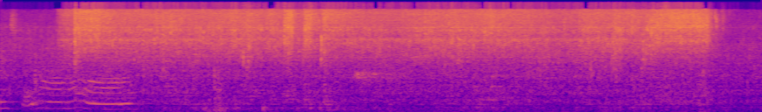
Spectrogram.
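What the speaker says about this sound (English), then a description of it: "let me wash my hands" Water runs from a tap into a sink while someone washes their hands in a home kitchen. The flow is a steady, close hiss with brief splashes and clatter, and a voice talks over it near the start.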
